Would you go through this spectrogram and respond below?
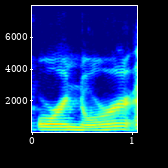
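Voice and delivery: imitating a friend's Aussie "or nor"; "nor" with an exaggerated Aussie R ending; mock Aussie accent. Teasing Aussie friend's way of saying it, mock Aussie accent. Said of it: "he says things like".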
